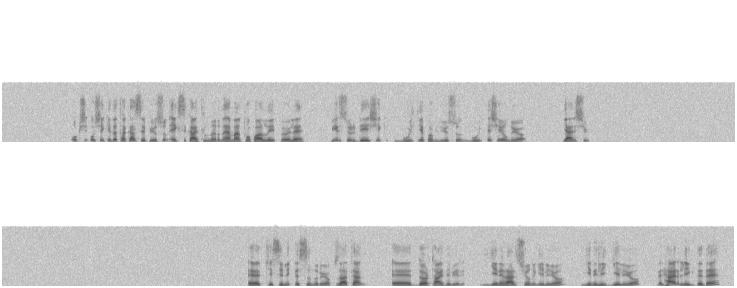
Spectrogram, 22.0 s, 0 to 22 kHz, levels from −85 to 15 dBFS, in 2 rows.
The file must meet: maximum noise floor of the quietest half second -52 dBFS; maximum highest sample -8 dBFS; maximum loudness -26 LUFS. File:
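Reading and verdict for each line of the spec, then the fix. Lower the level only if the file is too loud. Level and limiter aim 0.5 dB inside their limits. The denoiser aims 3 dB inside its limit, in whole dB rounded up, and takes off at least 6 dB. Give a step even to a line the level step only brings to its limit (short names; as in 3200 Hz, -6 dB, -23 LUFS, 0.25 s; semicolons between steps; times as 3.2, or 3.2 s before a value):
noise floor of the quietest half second -46 dBFS: fail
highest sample -3.5 dBFS: fail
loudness -25.0 LUFS: fail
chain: denoiser 8 dB, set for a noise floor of -46 dBFS; gain -1.5 dB; limiter -8.5 dBFS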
